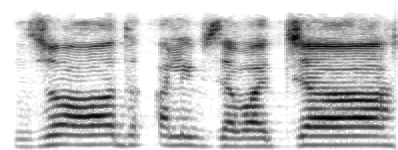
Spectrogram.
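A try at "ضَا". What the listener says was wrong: অক্ষরটা দেখেন, সদ আলিফ জাবার স। এটা জদ নয়, এটা দদ। দদ নয়, দদ আলিফ জাবার দ। দদ হচ্ছে, দদ হবে না, দ।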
